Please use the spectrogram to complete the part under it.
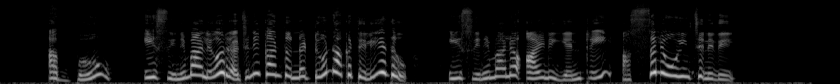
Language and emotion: Telugu, surprised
